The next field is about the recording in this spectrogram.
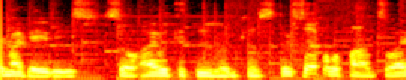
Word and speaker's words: Cthulhu: How do you pronounce it then? – Cthulhu. – Ah, well done.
